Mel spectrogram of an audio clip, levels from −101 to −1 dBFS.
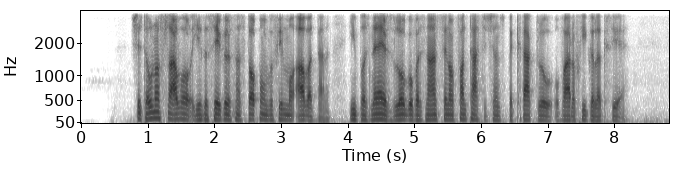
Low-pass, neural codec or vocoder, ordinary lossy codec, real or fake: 3.6 kHz; codec, 16 kHz in and 24 kHz out, 0.6 kbps, FocalCodec, streaming, 4096 codes; none; fake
